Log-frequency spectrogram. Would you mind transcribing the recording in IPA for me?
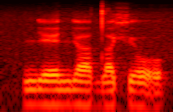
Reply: nʲ eː nʲ ɐː d̪ ɐ xʲ o

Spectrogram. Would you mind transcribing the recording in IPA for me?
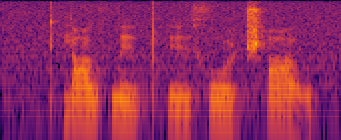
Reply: pʰ j ɑ˥ ʊ̯ x w e˥˩ ɪ̯ pʰ e˧˥ ɪ̯ x o˥ ʊ̯ ʈ͡ʂʰ ɑ˥˩ ʊ̯

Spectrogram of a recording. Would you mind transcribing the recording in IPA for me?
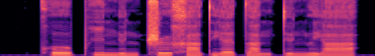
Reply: kʰ o˥˨ ʊ̯ pʰ i˥˨ n̪ y˨˩ n ʈ͡ʂ ɻ̩˦ x ä˨˦ t̪ j ɛ˨˦ t̪ a˨˩ n t̪ y˨˦ n l j ä˨˦

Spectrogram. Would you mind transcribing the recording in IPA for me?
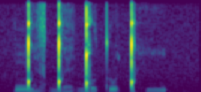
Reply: ŋ͡ǃ ɛ̤ z ɡ͡ǃ ɛ̤ ɡ͡ǃ o tʷ e ǃʰ i̤

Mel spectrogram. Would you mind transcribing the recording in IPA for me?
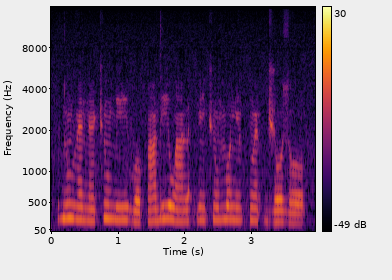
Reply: d ũ˦ v ɛ̃˧ n ɛ̃˨ t͡ʃ ũ˦ m iː˦ v o˨ p ã˨˦ d iː˦ w ã˧ l | ɗ ĩ˨˦ t͡ʃ ũ˧ m o˦ n ĩ˧ kʷ ɛ̃˦ p d͡ʒ o˧ z o˨

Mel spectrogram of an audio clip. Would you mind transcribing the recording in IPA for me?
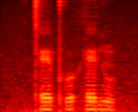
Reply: tʼ ɛ pʼ o h ɛ d ũ

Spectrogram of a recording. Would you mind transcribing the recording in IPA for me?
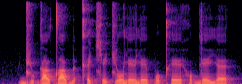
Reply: d͡ʑ u˦ ɡ a˦ ʊ̯ t a˦ ʊ̯ b ɛ˦ ʔ kʰ ɛ˦˨ t͡ɕʰ e˨ t͡ɕ o˦ ʊ̯ j e˦˨ ɪ̯ j e˦˨ ɪ̯ p o˨ kʰ e˦ ɪ̯ h o˦˨ ɡ e˦ j ɛ˦˨

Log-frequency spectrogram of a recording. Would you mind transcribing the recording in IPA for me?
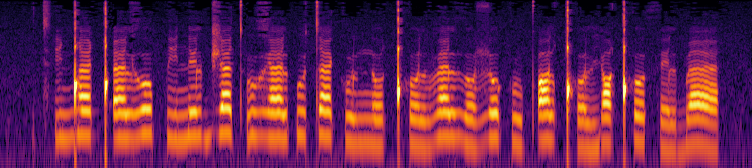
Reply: t͡sʼ i˨ ŋ͡ǃ æ˧ ǃʼ æ˧ l ɣ o˦ p i˨ n e˧ l d͡ʒ æ˦ tʼ u˧ ɣ æ˧ l p u˧ t æ˦ k u˨ l n o˨ ǃʰ o˨ l v æ˦ l ð o˨ ɮ o˦ k u˨ pʼ ɒ˦ l ǃʰ o˨ l j ɒ˦˨ ǃʰ o˦ θ e˨ l b æ˦˨

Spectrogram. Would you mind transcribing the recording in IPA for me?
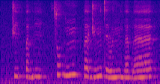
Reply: t͡ʃ i pː ɛ b i | t͡s o ɡ ĩː pː ɛː d͡ʒ ĩː t e ɹ ĩː b ɛ b ɛː

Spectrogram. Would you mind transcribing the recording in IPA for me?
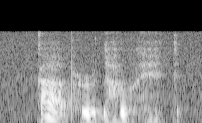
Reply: k a pʰ ə˞ ɗ a̤ ʊ̯ h ɛ̤ k

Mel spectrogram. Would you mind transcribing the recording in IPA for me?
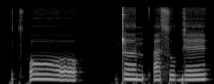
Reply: t͡sʼ ɔː | ʈ ɐː n pʼ a s o ɡ ɛ

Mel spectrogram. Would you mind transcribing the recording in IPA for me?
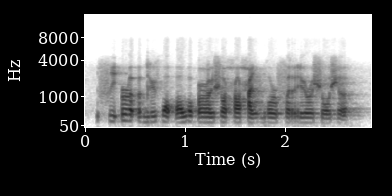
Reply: f i ʔ ɹ ə ʔ ə ɡ y f ɔ ʔ ɔ w o ʔ ʕ y ʃ o ħ ɔ ħ i w ɡʷ i ɹ f ə r y ɹ ʃ o ʃ ə

